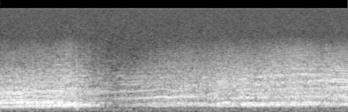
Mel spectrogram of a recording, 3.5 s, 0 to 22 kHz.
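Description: Williams Honda Formula One race car engine at the 1987 Spanish Grand Prix, a loud high-pitched whine that dips as it passes, then climbs again in rising revs, heard alone without talk.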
